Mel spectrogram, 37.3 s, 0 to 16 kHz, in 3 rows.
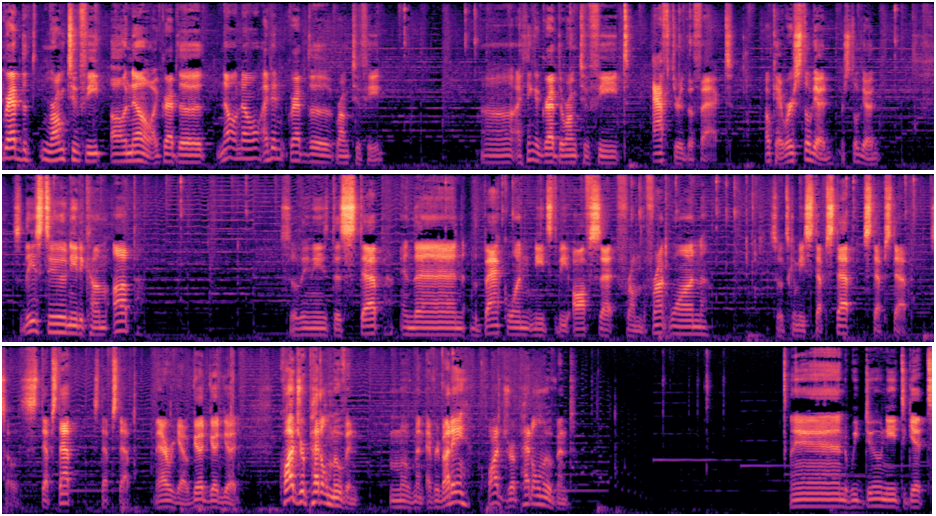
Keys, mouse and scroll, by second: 1.3-5.5 drag, 9.4 shift+right click, 10.8-12.0 drag, 13.1-14.9 drag, 15.8-18.5 drag, 19.4 right click, 21.1 c, 24.6 click, 24.7 space, 30.3 ctrl+s, 30.8 click, 31.3 space.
